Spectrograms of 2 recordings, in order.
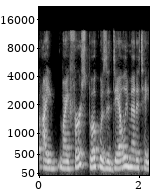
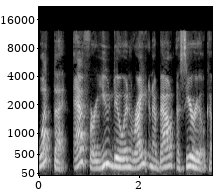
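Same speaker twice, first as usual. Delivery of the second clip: tough guy's rough, gravel-throated growl. Retelling what a war veteran said after a meeting, in a gravelly voice. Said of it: "in his gravelly voice".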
